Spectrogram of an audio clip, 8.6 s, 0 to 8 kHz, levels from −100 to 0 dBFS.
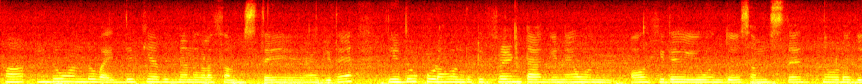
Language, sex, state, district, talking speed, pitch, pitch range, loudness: Kannada, female, Karnataka, Raichur, 120 wpm, 230 Hz, 220-245 Hz, -13 LUFS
